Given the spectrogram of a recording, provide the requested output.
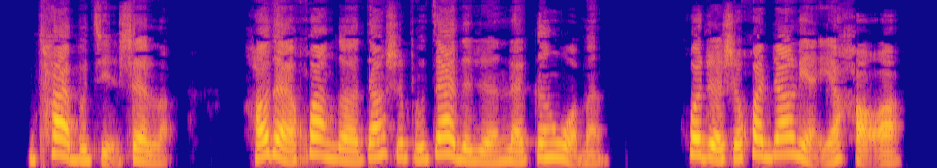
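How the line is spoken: Sighing. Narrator (Chinese): 他叹息道

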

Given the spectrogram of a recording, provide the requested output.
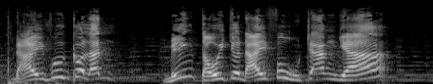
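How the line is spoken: Messenger shouting loudly. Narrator (Vietnamese): sứ giả tới trước đại trướng của trung quân hét lớn

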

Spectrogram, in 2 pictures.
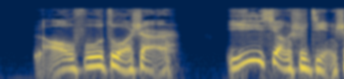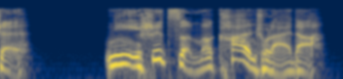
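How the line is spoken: Cold sneer. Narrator (Chinese): 欧先生冷笑道

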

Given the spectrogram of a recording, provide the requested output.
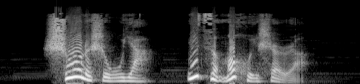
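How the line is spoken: Son shouting. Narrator (Chinese): 儿子大吼

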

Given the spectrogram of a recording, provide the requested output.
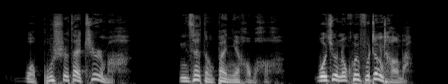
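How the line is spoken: Desperate pleading. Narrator (Chinese): 王强苦苦哀求

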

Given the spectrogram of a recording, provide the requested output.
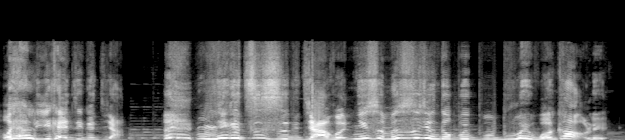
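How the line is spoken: Crying woman. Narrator (Chinese): 媳妇儿哭着说

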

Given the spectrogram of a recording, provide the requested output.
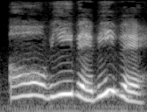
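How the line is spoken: Painters exclaiming together. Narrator (Spanish): exclamaron todos los pintores

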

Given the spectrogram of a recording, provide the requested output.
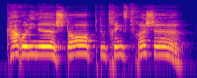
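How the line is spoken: Screamed. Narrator (German): jemand schrie

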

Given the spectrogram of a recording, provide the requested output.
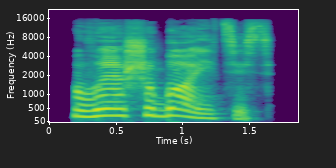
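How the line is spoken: Gentle affectionate reply. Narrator (Russian): ласково ответил Ариман

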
